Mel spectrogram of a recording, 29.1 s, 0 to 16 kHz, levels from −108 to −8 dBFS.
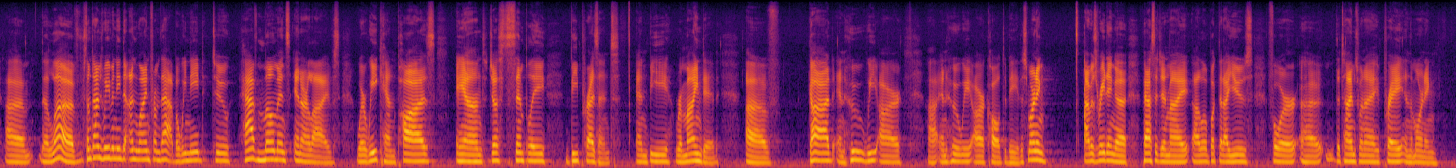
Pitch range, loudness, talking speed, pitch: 130-165 Hz, -26 LUFS, 145 wpm, 145 Hz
